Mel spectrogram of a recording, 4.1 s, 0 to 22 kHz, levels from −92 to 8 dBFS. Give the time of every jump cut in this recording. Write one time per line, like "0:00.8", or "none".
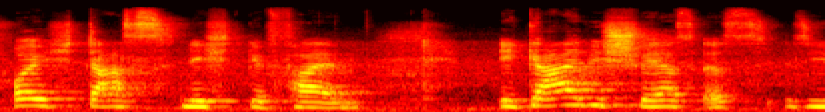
none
